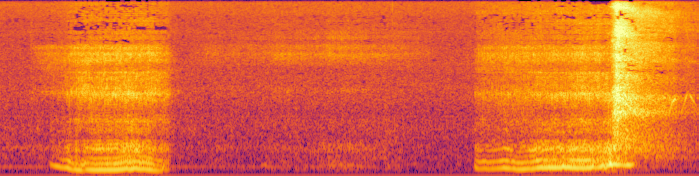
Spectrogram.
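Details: A male dog asleep: two long, loud, low rumbling snores on breathing in, separated by a quiet pause; his snoring can get loud and almost human-sounding.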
